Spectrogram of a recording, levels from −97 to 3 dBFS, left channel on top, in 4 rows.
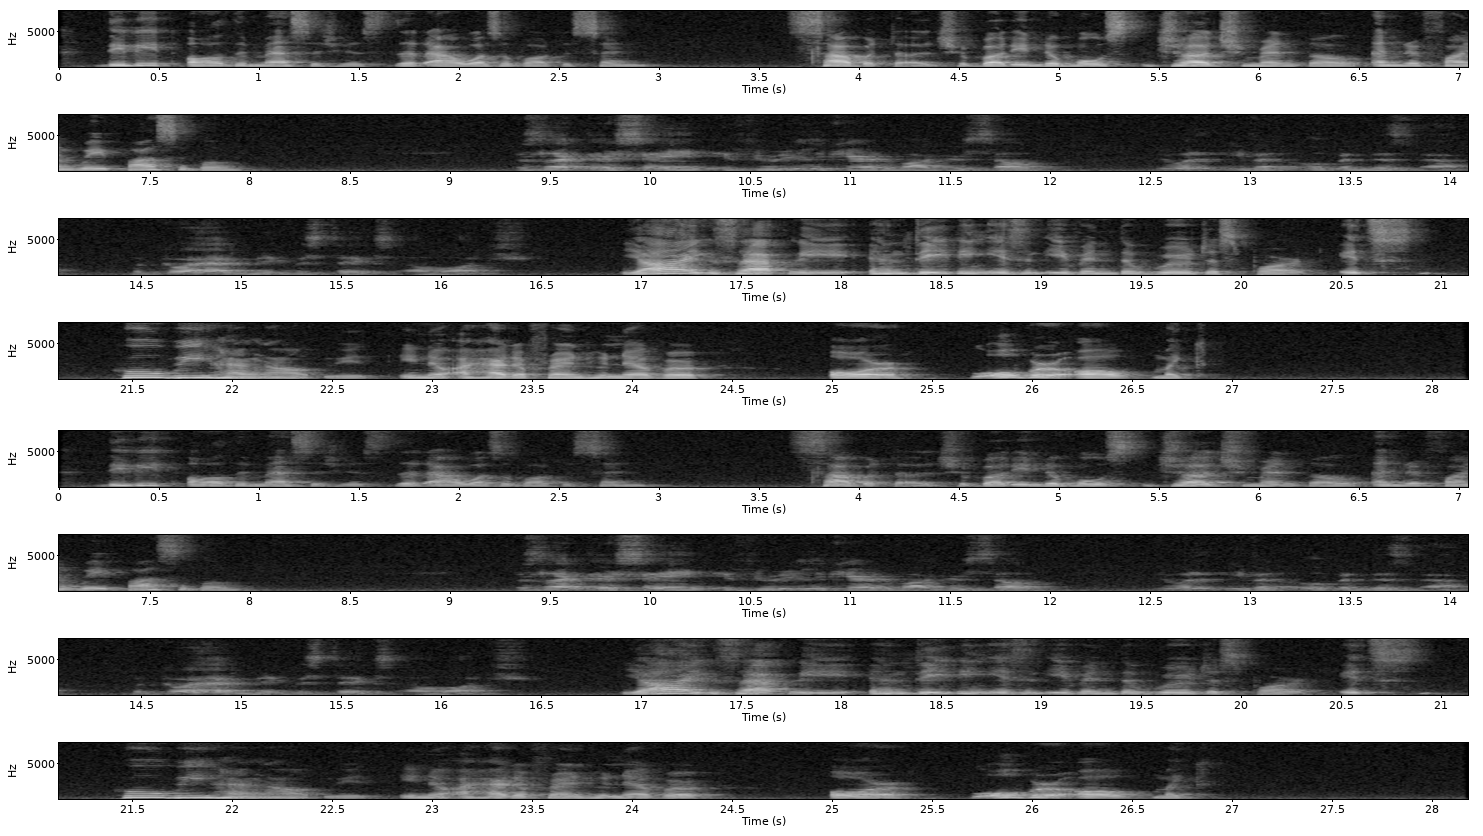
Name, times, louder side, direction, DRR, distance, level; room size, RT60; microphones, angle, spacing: voice 1, 0.2-2.9 3.7-8.0 16.9-20.8 21.4-24.3 25.0-25.4 25.7-26.9, left 4 dB, 45° left, 0.4 m, -24 dB
voice 2, 9.3-12.0 12.5-14.1 14.4-16.4, equal, 10° left, 1.6 m, -38 dB
11.0 x 9.4 x 2.4 m
head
